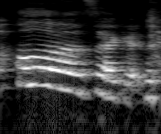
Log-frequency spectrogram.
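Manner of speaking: words squeezed out through laughter; laughing. Real, not acted. Begging for a pause while laughing hard. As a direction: try to talk while cracking up.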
